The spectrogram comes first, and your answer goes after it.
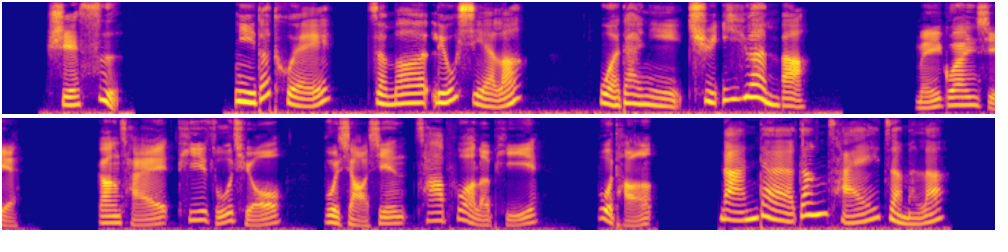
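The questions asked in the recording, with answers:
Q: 男的刚才怎么了?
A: 踢足球擦破了皮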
